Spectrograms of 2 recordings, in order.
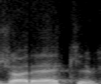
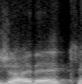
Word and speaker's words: Jarek: Esse Jarek é de origem polonesa, né? Meu bisavô veio lá da Polônia, né? A pronúncia correta seria Jarek, mas ninguém pronuncia assim, né?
